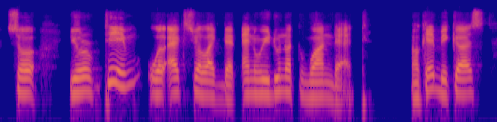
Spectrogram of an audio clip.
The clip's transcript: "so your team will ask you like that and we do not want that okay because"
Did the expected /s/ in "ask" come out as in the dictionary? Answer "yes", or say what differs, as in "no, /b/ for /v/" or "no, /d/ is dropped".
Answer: no, /s/ is dropped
